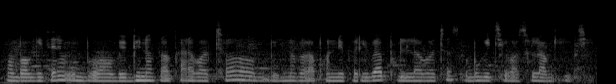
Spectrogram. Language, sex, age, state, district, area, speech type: Odia, female, 18-30, Odisha, Ganjam, urban, spontaneous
